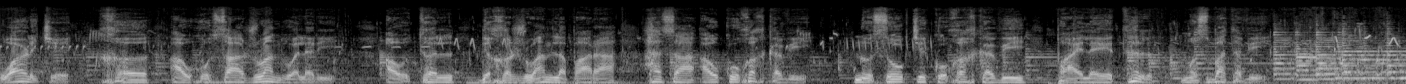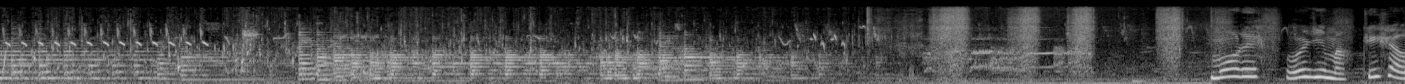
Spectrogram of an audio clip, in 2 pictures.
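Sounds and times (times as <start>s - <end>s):
speech: 0.0s - 13.6s, 26.3s - 28.0s
layered melodic music: 0.0s - 23.2s
chickens clucking: 12.7s - 26.1s.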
